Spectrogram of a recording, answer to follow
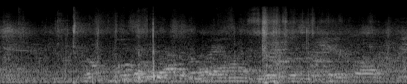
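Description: Indistinct voices of people talking, with a couple of short knocks or clicks, one about a second and a half in and another near the three-quarter mark.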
